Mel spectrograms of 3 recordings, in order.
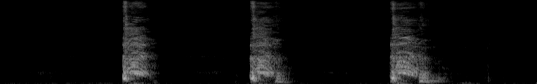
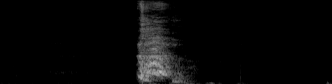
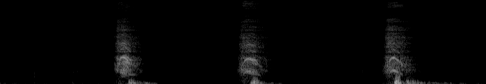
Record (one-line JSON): {"three_cough_length": "5.4 s", "three_cough_amplitude": 9148, "three_cough_signal_mean_std_ratio": 0.35, "cough_length": "3.3 s", "cough_amplitude": 7948, "cough_signal_mean_std_ratio": 0.27, "exhalation_length": "4.9 s", "exhalation_amplitude": 3955, "exhalation_signal_mean_std_ratio": 0.32, "survey_phase": "alpha (2021-03-01 to 2021-08-12)", "age": "45-64", "gender": "Male", "wearing_mask": "No", "symptom_none": true, "smoker_status": "Ex-smoker", "respiratory_condition_asthma": false, "respiratory_condition_other": false, "recruitment_source": "REACT", "submission_delay": "2 days", "covid_test_result": "Negative", "covid_test_method": "RT-qPCR"}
